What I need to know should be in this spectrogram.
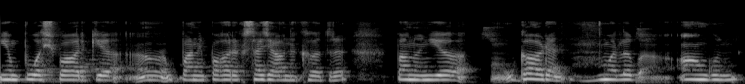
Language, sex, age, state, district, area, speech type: Kashmiri, female, 45-60, Jammu and Kashmir, Ganderbal, rural, spontaneous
